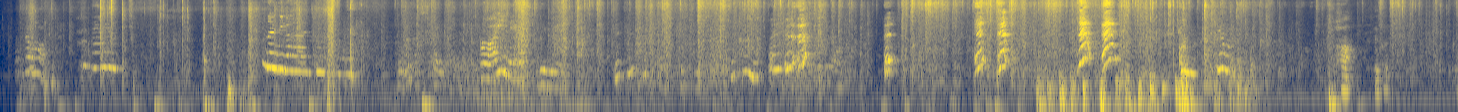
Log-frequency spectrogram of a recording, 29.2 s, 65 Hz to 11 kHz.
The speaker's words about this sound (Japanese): クリスマスの朝プレゼント見つけて開封までの時間3兄弟でわちゃわちゃしています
